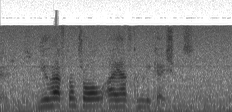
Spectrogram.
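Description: A man speaks briefly over a headset radio.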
